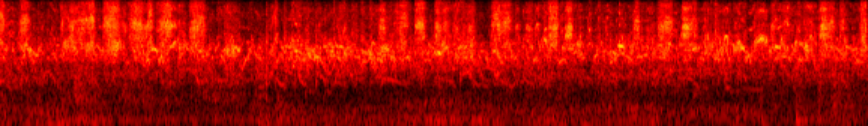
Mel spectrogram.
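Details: Short burst of aviary budgie colony chatter, a dense tangle of high chirps and rapid twittering from several birds at once.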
